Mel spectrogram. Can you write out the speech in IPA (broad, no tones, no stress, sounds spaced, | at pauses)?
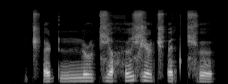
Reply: t͡ʃʼ ɛ ʈ nː u ɭ t͡ɕ ɐ h ʏ ɕ ɐ ɭ t͡ʃʼ ɛ t t͡ɕʰ ʏ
